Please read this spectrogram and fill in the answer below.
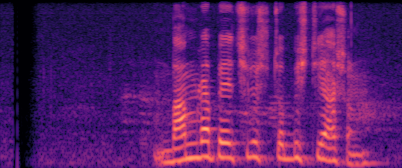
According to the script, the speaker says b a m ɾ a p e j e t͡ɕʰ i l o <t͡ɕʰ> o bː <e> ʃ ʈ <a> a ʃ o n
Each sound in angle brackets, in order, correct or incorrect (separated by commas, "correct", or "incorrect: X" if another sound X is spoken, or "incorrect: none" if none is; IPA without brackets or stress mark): incorrect: t͡ɕ, incorrect: i, incorrect: i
